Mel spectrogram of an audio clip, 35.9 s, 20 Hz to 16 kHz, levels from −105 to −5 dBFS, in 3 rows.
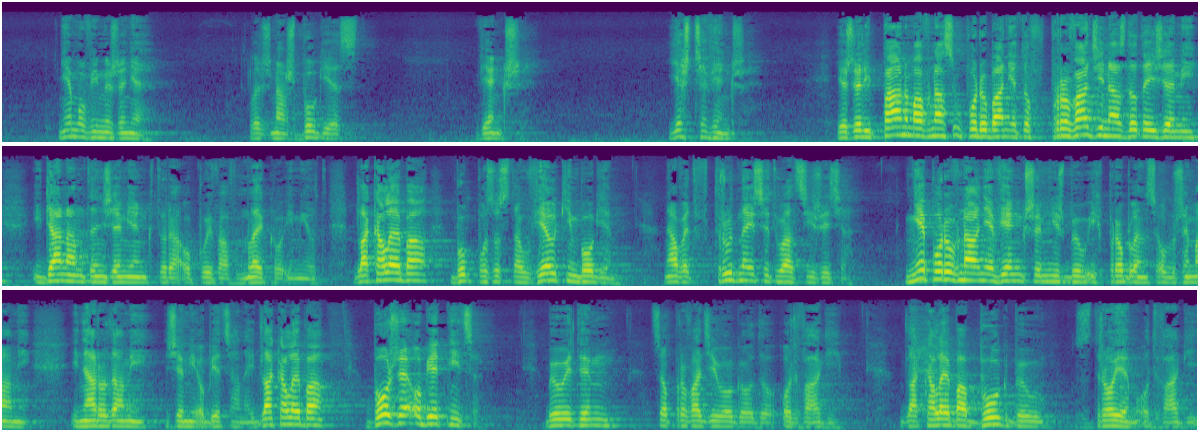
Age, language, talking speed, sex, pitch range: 40-59, Czech, 125 wpm, male, 125-165 Hz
